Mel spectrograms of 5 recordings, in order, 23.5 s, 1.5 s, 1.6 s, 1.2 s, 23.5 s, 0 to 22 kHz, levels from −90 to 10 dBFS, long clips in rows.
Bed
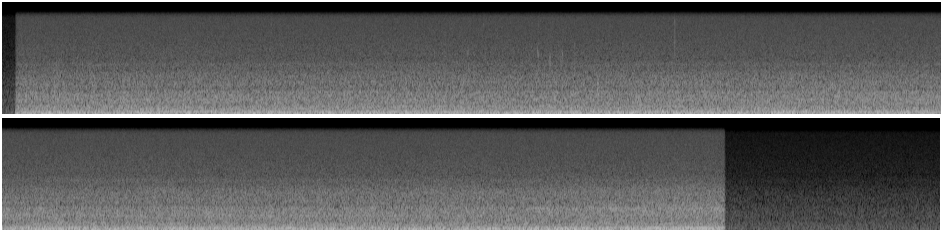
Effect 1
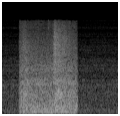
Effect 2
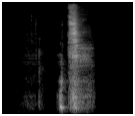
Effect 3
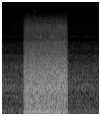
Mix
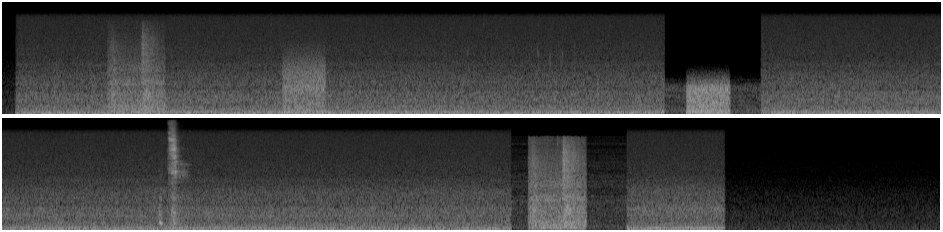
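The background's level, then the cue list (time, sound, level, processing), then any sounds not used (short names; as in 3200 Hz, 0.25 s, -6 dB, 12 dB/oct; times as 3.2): bed -14 dB
1.1 add 1 -6.5 dB
3.23 add 3 -7.5 dB + air absorption 140 m
8.28 replace with 3 -1 dB + steep low-pass 920 Hz
12.98 add 2 -2.5 dB
18.1 replace with 1 -2.5 dB + high shelf 3300 Hz +9 dB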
